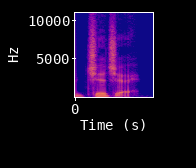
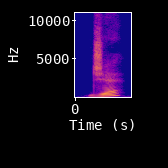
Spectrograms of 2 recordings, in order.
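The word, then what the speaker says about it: 姐: always a really thoughtful compliment to call her Jie. Let's pronounce that. Jie.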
